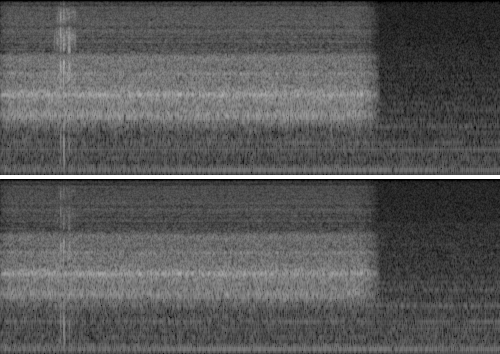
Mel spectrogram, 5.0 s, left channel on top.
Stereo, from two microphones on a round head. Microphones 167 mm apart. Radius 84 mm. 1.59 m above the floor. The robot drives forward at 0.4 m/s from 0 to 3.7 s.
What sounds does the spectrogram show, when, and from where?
0.5 s a camera shutter: 80° left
